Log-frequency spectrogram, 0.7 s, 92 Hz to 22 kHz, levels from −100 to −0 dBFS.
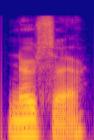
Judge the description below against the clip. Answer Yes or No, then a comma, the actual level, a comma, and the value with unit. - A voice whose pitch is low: Yes, low, 100 Hz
